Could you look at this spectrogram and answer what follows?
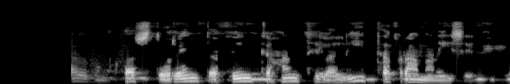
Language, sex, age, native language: Icelandic, male, 40-49, Icelandic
